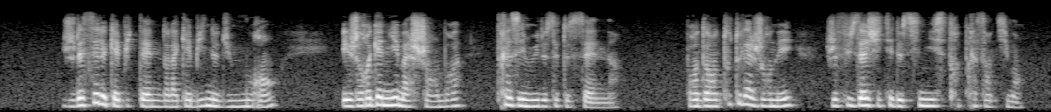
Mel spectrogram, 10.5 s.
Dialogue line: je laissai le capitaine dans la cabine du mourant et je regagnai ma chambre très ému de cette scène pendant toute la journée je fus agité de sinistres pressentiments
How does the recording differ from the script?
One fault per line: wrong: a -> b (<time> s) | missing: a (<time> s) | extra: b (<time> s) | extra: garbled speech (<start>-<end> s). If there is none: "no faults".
no faults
